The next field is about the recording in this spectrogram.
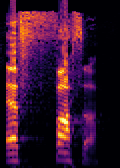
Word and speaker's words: Ephphatha: Actually, the PH, the second PH is silent. It's Ephphatha. Ephphatha is how you pronounce it.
